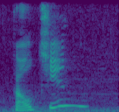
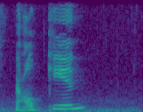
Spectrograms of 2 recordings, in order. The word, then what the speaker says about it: falchion: I'm sure some people probably pronounce it as falcon. And totally missed the H.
